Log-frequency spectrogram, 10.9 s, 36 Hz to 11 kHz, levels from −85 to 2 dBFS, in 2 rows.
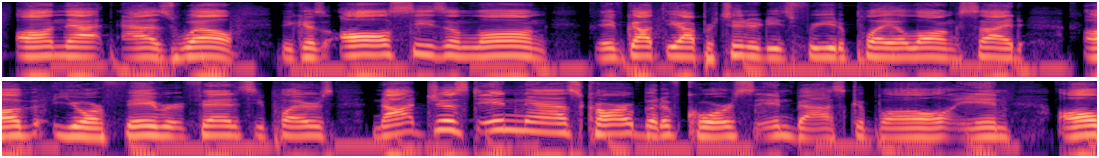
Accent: American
